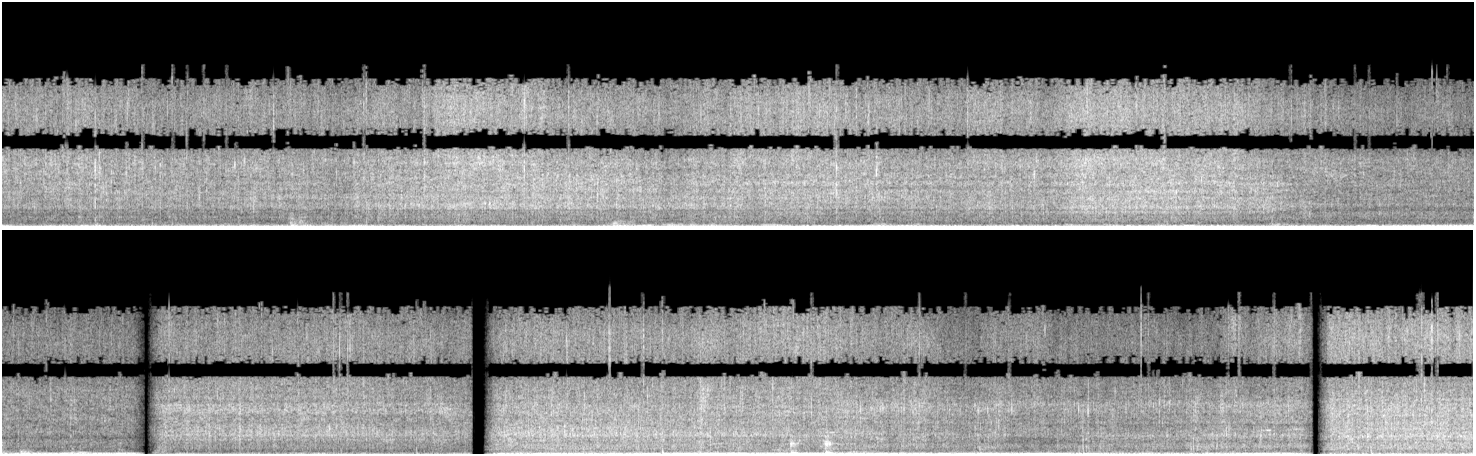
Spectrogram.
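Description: Chili-tomato sambal sizzling as it fries in oil in a nonstick wok, a steady sizzle that cuts out briefly three times.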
